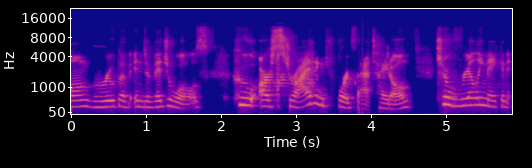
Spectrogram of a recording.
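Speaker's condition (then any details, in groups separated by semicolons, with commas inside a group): No condition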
